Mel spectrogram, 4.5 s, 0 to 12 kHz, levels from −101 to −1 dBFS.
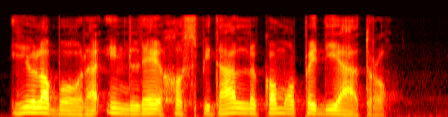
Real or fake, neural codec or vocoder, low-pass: fake; codec, 16 kHz, 8 kbps, FunCodec, trained on LibriTTS, 25 frames a second; 7.2 kHz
